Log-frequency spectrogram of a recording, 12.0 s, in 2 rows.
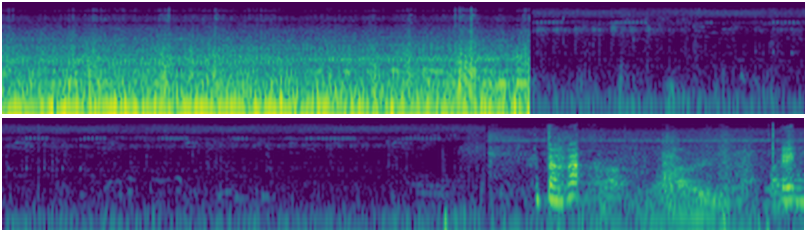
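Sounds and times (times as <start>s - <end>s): distant birds calling: 4.0s - 12.0s.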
